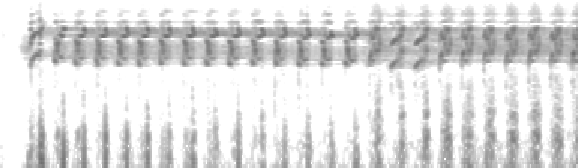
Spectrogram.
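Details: Fighter-type lovebird giving a long 'ngekek' trilling song used as a lure to stimulate other lovebirds; shrill chattering notes repeat about twice a second in a steady, unbroken run, growing slightly harsher toward the end.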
